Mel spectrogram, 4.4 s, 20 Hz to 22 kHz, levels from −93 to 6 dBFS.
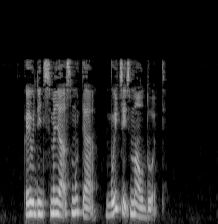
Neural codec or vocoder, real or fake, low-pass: codec, 16 kHz, 16 kbps, FreqCodec, larger model; fake; 7.2 kHz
